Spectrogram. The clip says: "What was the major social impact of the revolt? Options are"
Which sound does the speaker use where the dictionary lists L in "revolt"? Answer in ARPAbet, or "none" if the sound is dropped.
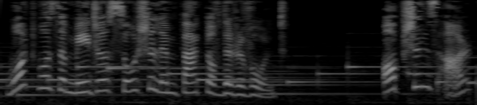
L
